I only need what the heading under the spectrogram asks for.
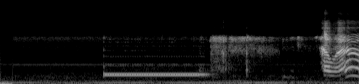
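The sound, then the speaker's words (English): A steady phone tone hums for about a second, then a quick run of electronic keypad beeps sounds as a number is dialed to call a music duo for an interview, and a voice begins speaking right at the end. “I'm going to try to get them on the phone right now.”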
